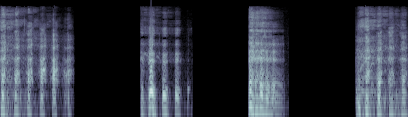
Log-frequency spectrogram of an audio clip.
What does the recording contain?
Freak Laughing
Unedited, odd laughter. Needs a little restoration in parts, nothing major though.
